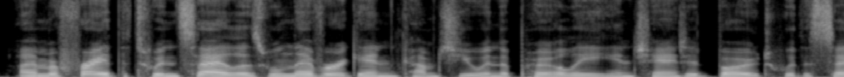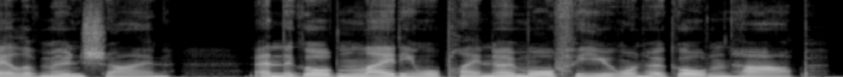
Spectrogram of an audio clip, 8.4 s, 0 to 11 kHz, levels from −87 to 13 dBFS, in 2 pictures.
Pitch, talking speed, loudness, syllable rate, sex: 200 Hz, 255 wpm, -20 LUFS, 6.2 syllables/s, female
